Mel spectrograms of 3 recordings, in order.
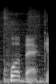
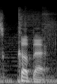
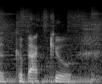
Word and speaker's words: Quebec: It's not Quebec. It's Quebec. You have to say it like a Quebecu, like the Quebecians do. Quebec.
